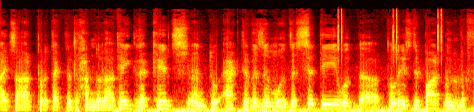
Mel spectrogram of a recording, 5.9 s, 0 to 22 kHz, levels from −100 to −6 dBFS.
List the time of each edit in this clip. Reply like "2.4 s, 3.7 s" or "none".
1.4 s

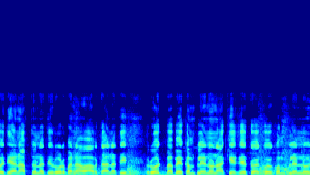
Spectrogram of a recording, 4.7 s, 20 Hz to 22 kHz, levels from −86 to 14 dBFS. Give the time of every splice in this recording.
none

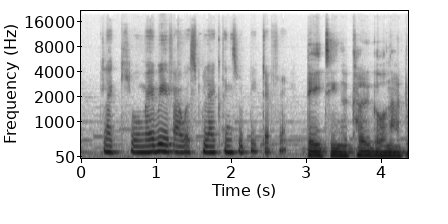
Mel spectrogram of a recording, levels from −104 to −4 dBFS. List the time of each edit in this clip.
3.0 s

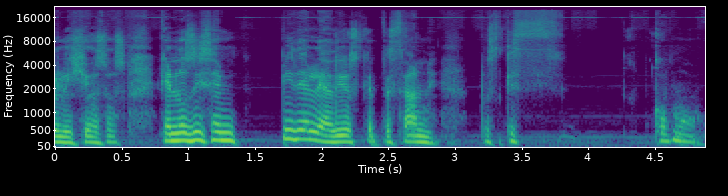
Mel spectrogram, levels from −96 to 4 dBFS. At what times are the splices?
none

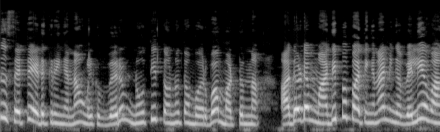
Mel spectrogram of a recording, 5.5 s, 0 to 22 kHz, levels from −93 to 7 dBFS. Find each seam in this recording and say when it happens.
none

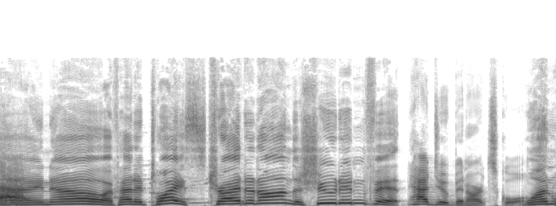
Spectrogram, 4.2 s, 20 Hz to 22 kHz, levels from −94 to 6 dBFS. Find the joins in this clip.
1.6 s, 3.1 s

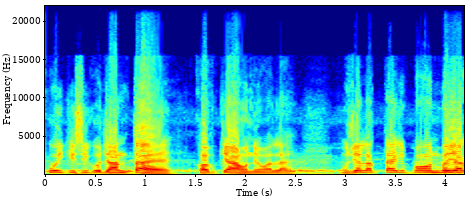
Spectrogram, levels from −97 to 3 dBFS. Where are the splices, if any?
none

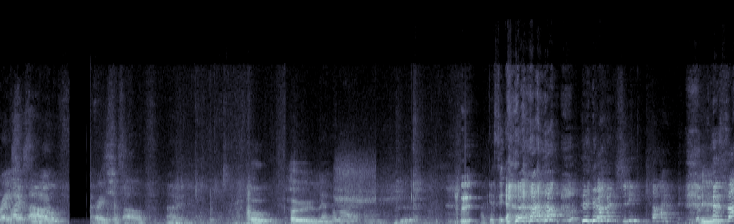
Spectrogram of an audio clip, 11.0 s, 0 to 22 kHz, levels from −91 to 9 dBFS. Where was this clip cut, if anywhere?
none

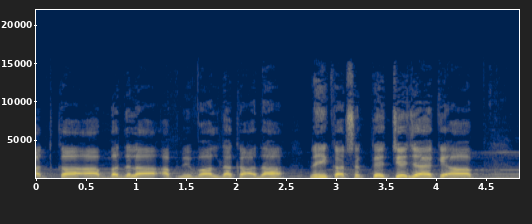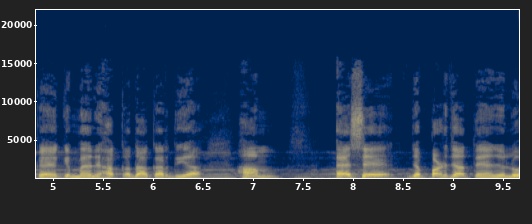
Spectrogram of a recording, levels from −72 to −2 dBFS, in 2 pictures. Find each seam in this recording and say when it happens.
none

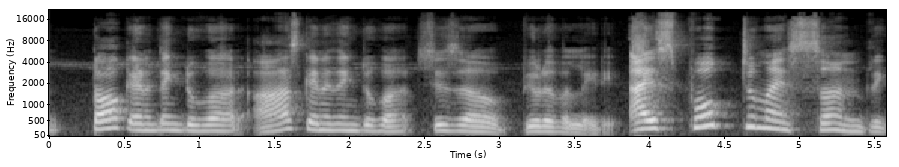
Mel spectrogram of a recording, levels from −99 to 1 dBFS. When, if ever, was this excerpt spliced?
2.4 s, 3.9 s

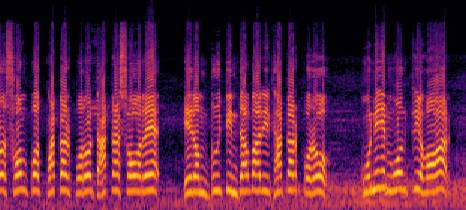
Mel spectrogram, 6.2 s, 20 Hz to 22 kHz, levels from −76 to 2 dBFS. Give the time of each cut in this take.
none

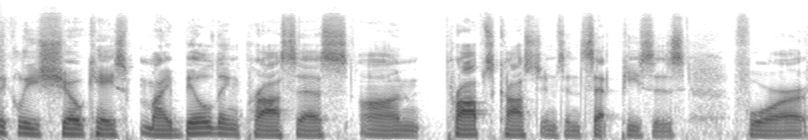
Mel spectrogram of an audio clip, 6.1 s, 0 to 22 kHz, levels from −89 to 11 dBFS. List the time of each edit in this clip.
0.9 s

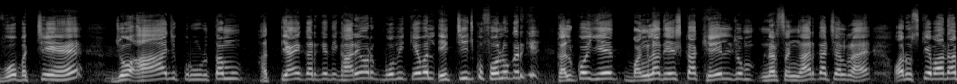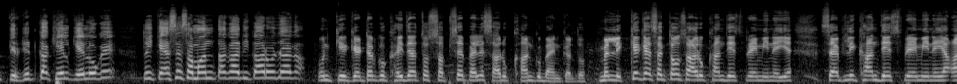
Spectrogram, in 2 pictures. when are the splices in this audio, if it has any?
4.3 s, 5.4 s, 12.6 s, 15.4 s

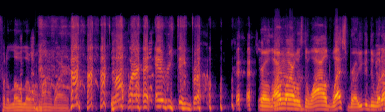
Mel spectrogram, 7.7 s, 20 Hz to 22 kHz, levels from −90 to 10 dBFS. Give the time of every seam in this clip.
5.1 s

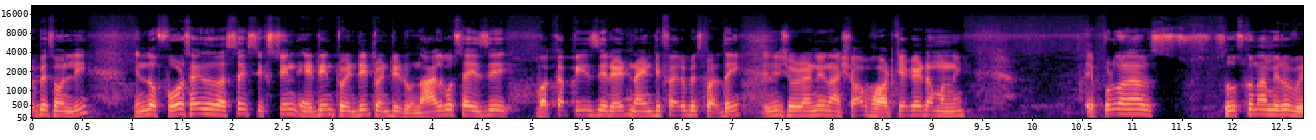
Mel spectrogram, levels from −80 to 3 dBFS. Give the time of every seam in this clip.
7.2 s

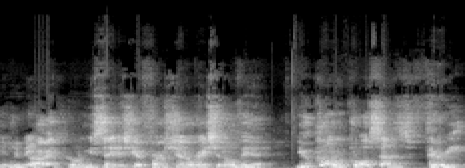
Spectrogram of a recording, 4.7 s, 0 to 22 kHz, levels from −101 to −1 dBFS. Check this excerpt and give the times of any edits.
2.8 s

